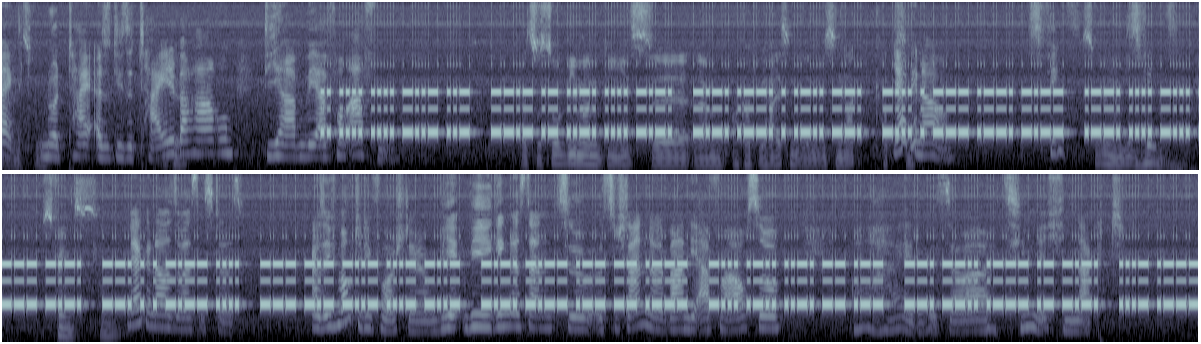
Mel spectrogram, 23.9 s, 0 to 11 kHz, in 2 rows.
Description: Morse code, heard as a keyed tone, machine-sent, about 38 wpm, 630 Hz, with speech in German. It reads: IHHXU QAFHC CPELG BEOPY PHBOC GEEYH OKXVX CYWMJ BLFMW GZJAC …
